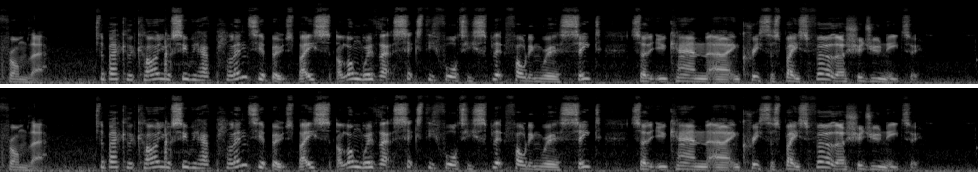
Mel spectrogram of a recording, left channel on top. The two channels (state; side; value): identical; both; correlation 1.00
